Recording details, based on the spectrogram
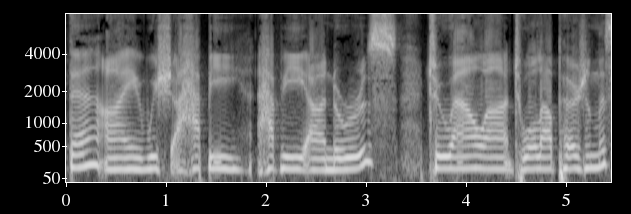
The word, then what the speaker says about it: Nowruz: But just so everyone knows, I'm going to be collectively calling it Nowruz.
